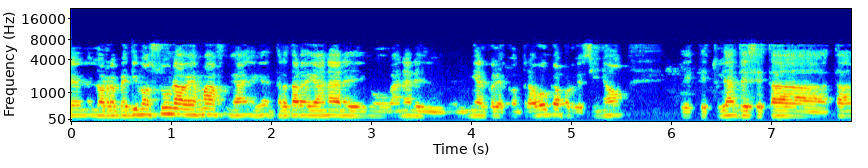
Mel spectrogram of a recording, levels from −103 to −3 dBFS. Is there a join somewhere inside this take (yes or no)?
no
